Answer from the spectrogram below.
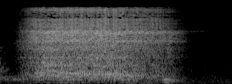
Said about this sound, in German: Für die Zuhörer zu Hause, ihr könnt mal schnell einatmen und dann langsam ausatmen. Und dann haltet ihr den Atem hier und schaut mal, was euer Herzschlag macht. Ich atme wieder schnell ein.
